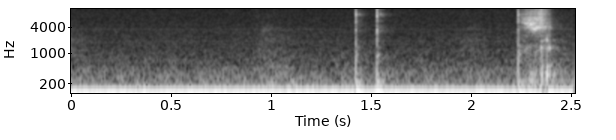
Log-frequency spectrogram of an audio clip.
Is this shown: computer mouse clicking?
yes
